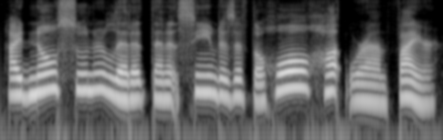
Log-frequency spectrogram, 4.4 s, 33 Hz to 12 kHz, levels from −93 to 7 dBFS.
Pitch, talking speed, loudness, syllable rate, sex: 220 Hz, 215 wpm, -16 LUFS, 4.8 syllables/s, female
